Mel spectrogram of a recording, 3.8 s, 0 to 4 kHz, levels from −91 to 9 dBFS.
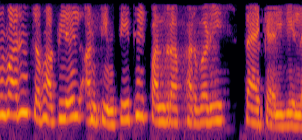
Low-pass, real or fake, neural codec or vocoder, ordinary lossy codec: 3.6 kHz; fake; codec, 16 kHz, 4.8 kbps, FACodec; AAC, 16 kbps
